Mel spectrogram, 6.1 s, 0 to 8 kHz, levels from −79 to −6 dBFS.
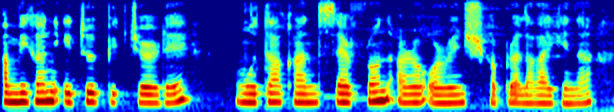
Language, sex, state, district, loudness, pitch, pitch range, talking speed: Nagamese, female, Nagaland, Dimapur, -15 LUFS, 185 Hz, 180-195 Hz, 135 wpm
